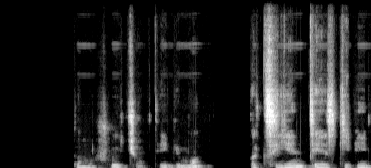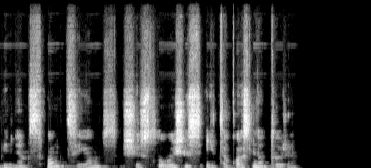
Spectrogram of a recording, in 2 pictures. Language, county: Lithuanian, Vilnius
